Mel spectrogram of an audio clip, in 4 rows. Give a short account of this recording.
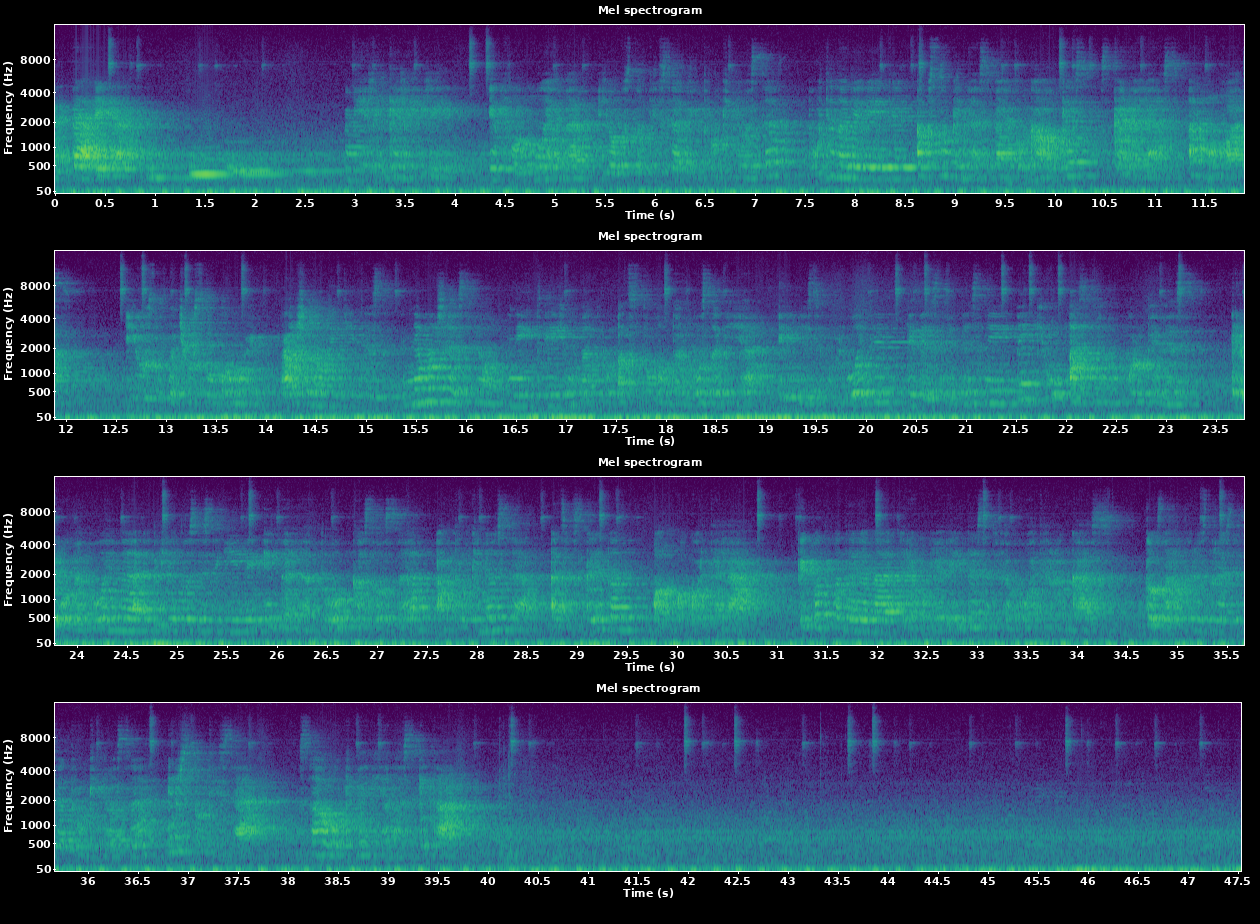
Vilnius train station platform sounds; recorded with ZOOM H5.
